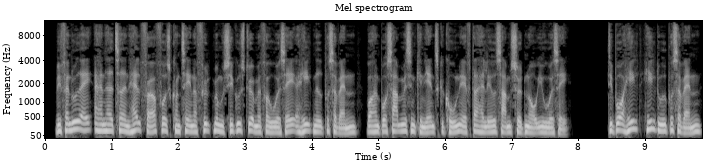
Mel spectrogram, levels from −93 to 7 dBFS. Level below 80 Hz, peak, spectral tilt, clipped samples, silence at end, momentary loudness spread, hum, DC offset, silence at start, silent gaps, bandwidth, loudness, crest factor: -60 dBFS; -4 dBFS; -5.5 dB/octave; under 0.1%; 0 s; 3 LU; none; under 0.1%; 0.15 s; 7.92-7.98 s, 8.36-8.40 s; 12 kHz; -20 LUFS; 16 dB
